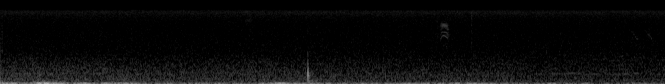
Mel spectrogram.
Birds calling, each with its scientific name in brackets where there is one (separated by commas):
Eurasian Skylark (Alauda arvensis), Hawaii Amakihi (Chlorodrepanis virens)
